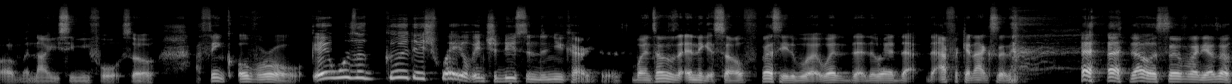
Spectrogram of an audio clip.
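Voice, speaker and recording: Male co-host, low-pitched, relaxed informal review talk. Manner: unhurried, casual, informal grammar. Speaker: podcast co-host. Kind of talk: casual movie review chat.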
